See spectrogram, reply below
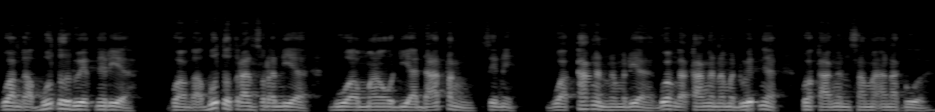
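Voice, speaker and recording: A man's voice: mid-range voice, fairly even intonation, measured pace, pauses often, a little mellow, lightly acted. A man voicing a sulky elderly grandmother who nags and scolds because she misses her child. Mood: angry. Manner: nagging, scolding.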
